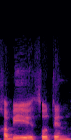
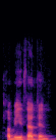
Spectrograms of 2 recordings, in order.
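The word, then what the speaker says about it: خبيثة: See, this is a mistake. It should be fatha. That's khabithutin. How is this? Right? It's khabithatin.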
